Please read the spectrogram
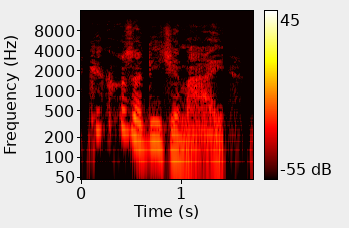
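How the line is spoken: Muttered. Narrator (Italian): borbottò Porthos

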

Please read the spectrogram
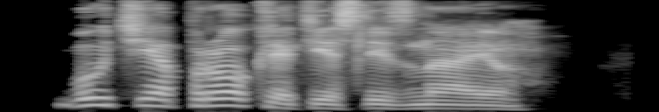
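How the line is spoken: Sighing. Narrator (Russian): вздохнул Томас

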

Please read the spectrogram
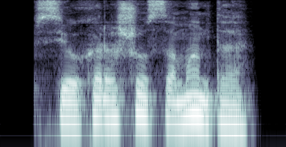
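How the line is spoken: Quiet, soothing. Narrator (Russian): тихо сказал Ричард

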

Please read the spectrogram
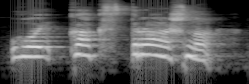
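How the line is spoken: Whisper. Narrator (Russian): прошептала Динка

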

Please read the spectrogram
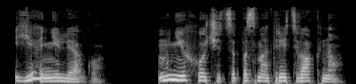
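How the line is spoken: Firm voice. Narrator (Russian): Нина твердым голосом сказала

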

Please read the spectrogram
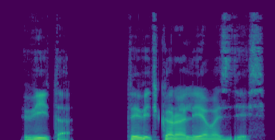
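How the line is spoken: Soft. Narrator (Russian): сказал он мягко

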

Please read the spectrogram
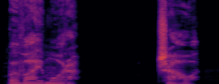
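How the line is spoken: Quiet, secretive. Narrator (Belarusian): сказала я ціха, каб Санька не пачула

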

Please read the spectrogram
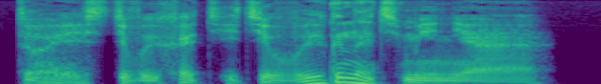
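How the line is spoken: Grave, sepulchral question. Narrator (Russian): могильным голосом спросил он

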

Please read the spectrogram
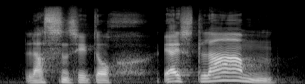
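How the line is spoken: Innkeeper calling out. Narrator (German): rief der Wirt

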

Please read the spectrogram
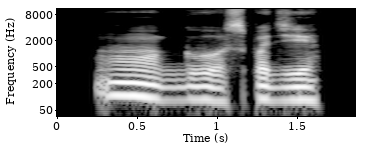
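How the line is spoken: Moaning. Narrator (Russian): простонала Джекки

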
